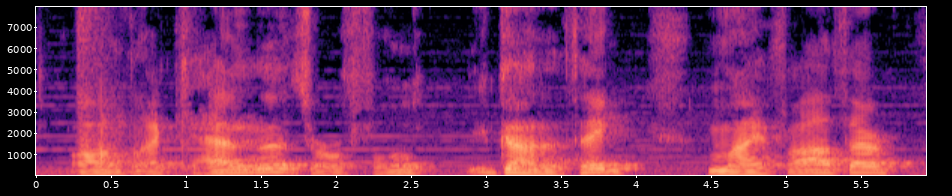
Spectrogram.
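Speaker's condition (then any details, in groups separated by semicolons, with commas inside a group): Ataxia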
